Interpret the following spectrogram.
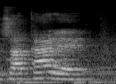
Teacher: nós temos a palavra jacaré, onde ré é a sílaba mais forte desta palavra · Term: sílaba tônica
